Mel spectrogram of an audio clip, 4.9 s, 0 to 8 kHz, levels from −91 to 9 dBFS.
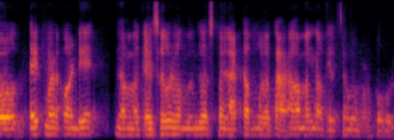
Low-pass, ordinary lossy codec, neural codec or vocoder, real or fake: none; none; codec, 16 kHz, 1 kbps, FreqCodec, smaller model; fake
